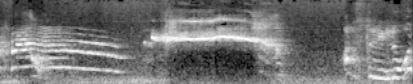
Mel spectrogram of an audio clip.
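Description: Baby crying: two falling wails, then a long high-pitched squeal. A woman's voice comes in near the end.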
